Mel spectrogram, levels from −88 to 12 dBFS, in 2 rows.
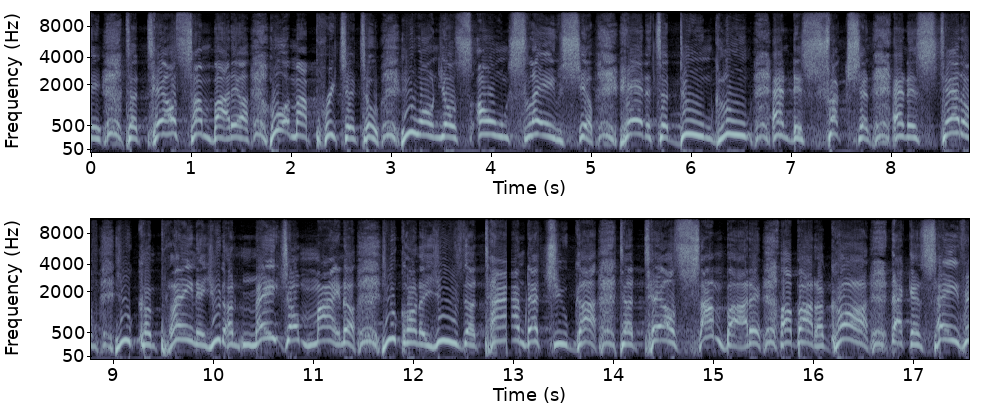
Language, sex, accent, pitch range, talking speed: English, male, American, 255-345 Hz, 165 wpm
